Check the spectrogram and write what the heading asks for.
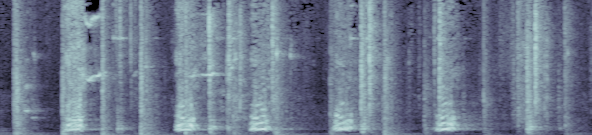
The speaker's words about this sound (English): A passerby heard the barking and stopped in surprise.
